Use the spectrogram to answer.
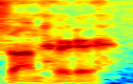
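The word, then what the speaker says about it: von Herder: Von Hurder, writing in a letter dated 1774. And yes, I know it's tempting to say Yan Zed, but please don't. It's pronounced Vonurder.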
